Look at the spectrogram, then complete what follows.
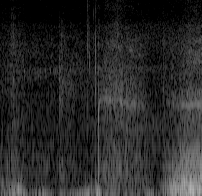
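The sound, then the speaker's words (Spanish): Quiet, breathy panting of someone cycling up a fairly steep hill in Madrid: a short puff of breath, then a longer, louder exhale near the end, with a faint rushing low rumble in between and no talking. “Estoy subiendo una cuesta, bastante empinada. Por eso estoy jadeando un poquito.”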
